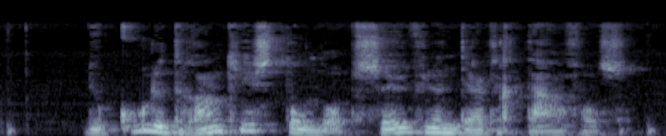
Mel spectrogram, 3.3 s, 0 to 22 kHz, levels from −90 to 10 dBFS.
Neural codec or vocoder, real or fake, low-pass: none; real; 10.8 kHz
